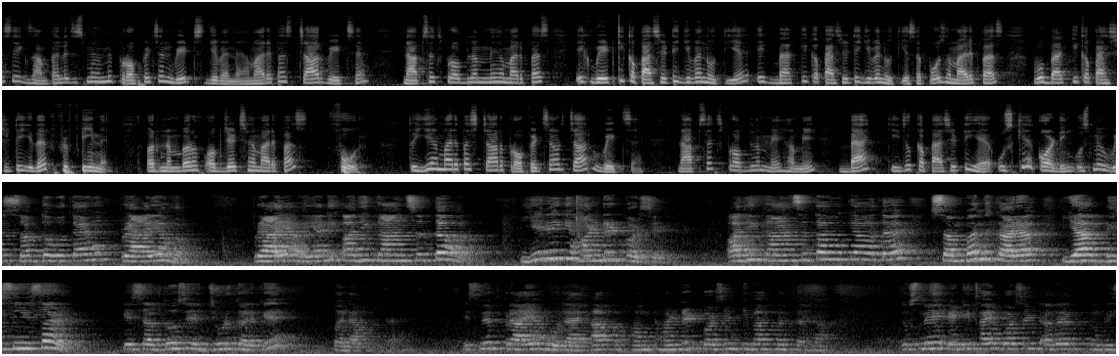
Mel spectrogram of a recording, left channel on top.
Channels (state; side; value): different; both; correlation 0.00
